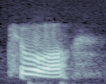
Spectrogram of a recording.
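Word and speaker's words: Tulle: Oh gosh, it was called Wedding Tool, but Tool spelled like the fabric.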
